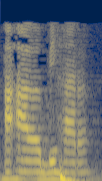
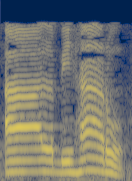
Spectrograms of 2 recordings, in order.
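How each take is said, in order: First: The opening vowel is short and plain. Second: The opening vowel is drawn out long. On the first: It is a plain statement, not a question. The speaker calls it wrong. "bukan al bihar, salah" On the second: It asks a question. The speaker calls it right. "di lebur jadi satu"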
